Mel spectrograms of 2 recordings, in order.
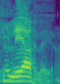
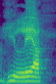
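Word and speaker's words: Helaire: Hilaire. Hilaire, glaube ich. Clyde Edwards Hilaire, so wie ich es immer ausgesprochen gehört habe.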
